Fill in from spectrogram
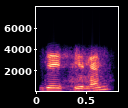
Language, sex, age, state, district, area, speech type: Tamil, female, 18-30, Tamil Nadu, Kanyakumari, rural, conversation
